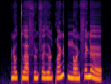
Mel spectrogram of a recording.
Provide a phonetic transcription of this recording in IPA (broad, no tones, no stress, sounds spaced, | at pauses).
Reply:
ɳ ɔ tʷ a f y ɳ f œ ð u ɳ qʷ ə ɳ | n̪ ɔ ɳ f ɛ ɳ ɾ œ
